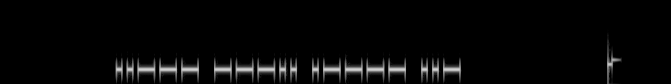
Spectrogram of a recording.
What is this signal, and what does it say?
Morse code, heard as a keyed tone, about 22 wpm, 700 Hz. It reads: 281U
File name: practice / 22wpm / Four Letter-Number Combinations - 22wpm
